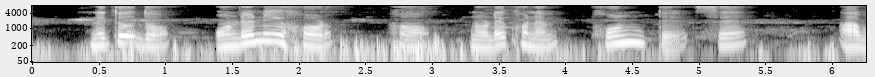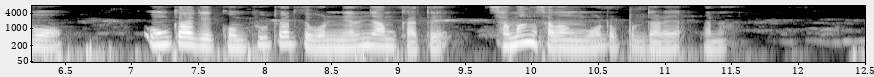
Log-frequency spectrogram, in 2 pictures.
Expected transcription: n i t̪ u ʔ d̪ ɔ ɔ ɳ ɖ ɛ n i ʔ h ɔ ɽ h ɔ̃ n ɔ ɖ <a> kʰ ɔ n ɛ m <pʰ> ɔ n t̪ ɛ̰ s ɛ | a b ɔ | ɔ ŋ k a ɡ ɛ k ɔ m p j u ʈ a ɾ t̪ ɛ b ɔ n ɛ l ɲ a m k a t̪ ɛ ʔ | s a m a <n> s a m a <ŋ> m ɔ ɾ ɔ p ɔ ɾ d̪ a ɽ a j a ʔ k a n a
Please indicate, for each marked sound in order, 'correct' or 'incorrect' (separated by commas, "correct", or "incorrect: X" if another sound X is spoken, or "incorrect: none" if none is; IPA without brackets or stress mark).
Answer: incorrect: ɛ, correct, incorrect: ŋ, correct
